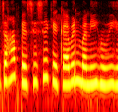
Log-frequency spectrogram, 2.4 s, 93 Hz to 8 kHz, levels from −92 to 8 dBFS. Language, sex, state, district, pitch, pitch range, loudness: Hindi, female, Jharkhand, Garhwa, 295 Hz, 280-320 Hz, -15 LUFS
